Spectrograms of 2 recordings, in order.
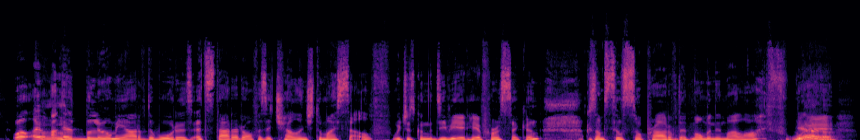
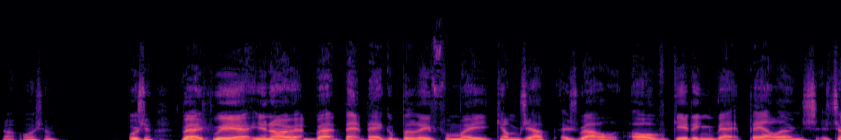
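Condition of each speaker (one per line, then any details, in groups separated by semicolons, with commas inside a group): No condition
Cerebral palsy; since birth; voice sounds different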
